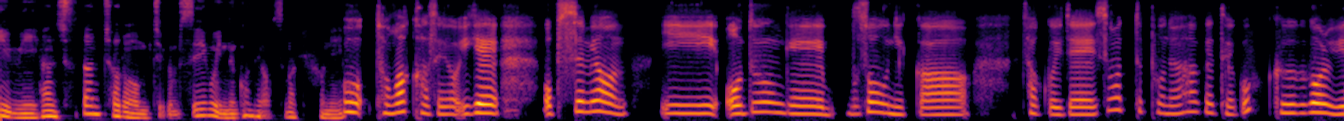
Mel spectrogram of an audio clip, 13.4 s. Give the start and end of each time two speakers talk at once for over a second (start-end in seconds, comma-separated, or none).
none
